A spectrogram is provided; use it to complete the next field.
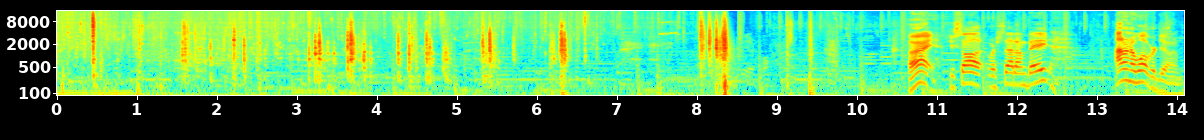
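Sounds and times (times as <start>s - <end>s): fish and net slapping: 0.0s - 7.3s
water pouring and dripping: 0.0s - 8.6s.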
